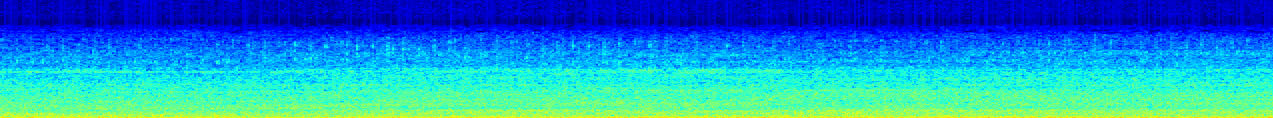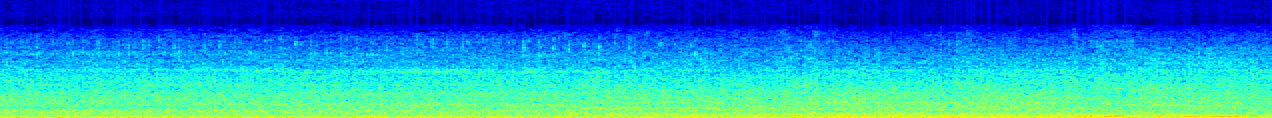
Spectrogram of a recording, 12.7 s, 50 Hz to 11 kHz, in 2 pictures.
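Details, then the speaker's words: Toyota 4Runner 3.0 V6 after head gaskets, timing belt, valve adjustment and distributor moved one tooth: steady, even engine note, running on all six with no misses, only slight smoke for now; normal running. "all right but she runs sounds like it's on all six yeah it's alive only slightly smoking for the time being"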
